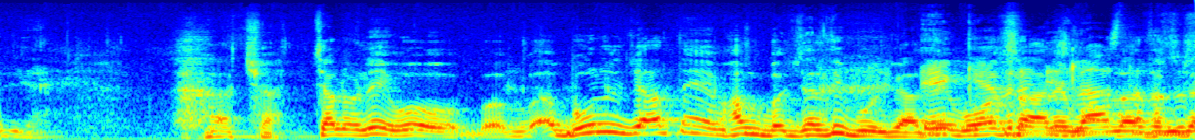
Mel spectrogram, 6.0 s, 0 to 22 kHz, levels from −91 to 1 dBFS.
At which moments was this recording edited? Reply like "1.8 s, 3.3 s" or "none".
none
